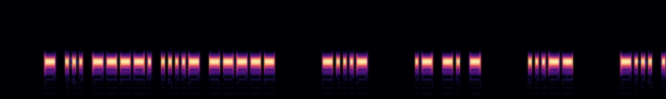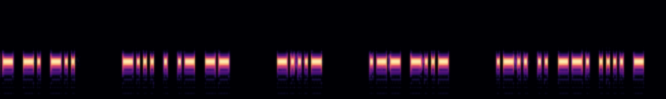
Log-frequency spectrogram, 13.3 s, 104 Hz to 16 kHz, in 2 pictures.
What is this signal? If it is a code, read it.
Morse code, heard as a keyed tone, about 37 wpm, 700 Hz. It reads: TS940 <BT> ANT 3 BAND BEAM <BT> WX LIGHT
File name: UK MASTER QSOs TRAINING / 35WPM / UK MASTER QSOs 0040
